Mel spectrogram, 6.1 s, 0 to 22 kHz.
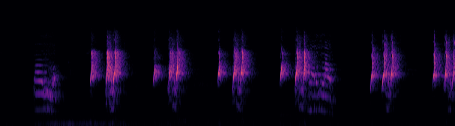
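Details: Madi batair, a female quail, repeating rapid three-pulse calls roughly every 0.9 seconds. A softer, lower buzzy note comes first and a faint low hum sits in the background.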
